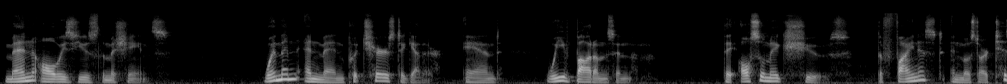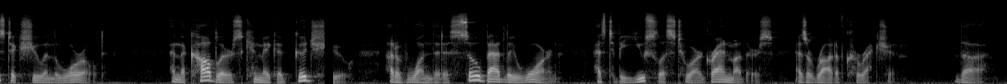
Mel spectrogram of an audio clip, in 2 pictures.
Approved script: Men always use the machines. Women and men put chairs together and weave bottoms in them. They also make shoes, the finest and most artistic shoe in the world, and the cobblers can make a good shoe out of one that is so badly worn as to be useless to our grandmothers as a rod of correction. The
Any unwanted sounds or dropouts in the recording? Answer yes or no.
yes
